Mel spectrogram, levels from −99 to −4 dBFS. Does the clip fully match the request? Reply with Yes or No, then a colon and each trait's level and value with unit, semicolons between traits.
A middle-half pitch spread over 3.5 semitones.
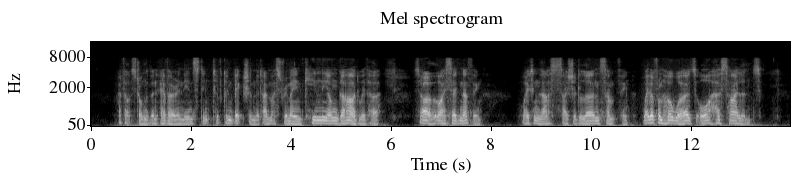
No: average, 3.2 semitones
